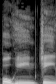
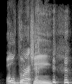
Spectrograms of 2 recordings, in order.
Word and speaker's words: Botham Jean: Ugly Crying Lady, the one-time police officer who fatally shot Bohem Jean. Is that how you say his name? Bohem Jean? Yeah, just push, yeah. Botham B. Jean. Botham Jean.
